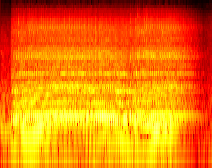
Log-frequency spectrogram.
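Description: A small engine in an Intermeccanica car runs loudly and close at a classic car concours at Villa d'Este, a buzzy, rapid mechanical drone that holds steady and then fades as the car moves off.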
